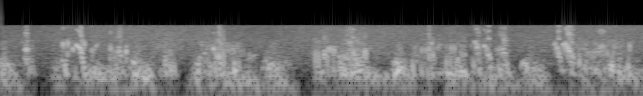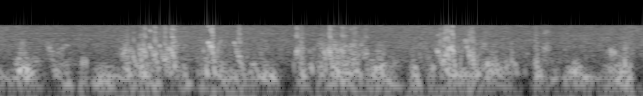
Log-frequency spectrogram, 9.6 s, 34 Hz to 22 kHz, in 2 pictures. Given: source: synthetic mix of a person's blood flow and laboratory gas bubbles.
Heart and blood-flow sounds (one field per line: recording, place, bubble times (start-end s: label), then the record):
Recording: Doppler ultrasound of blood flow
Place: precordium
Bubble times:
0.15-0.30 s: bubbles
0.43-0.76 s: bubbles
0.78-0.98 s: bubbles
1.17-1.35 s: bubbles
1.45-1.94 s: bubbles
2.32-2.82 s: bubbles
3.05-3.87 s: bubbles
4.13-4.76 s: bubbles
5.16-5.34 s: bubbles
5.40-5.51 s: bubbles
5.71-6.21 s: bubbles
6.32-6.51 s: bubbles
6.54-6.70 s: bubbles
7.00-7.60 s: bubbles
7.66-7.79 s: bubbles
8.05-8.79 s: bubbles
8.82-8.95 s: bubbles
9.37-9.58 s: bubbles
From the record:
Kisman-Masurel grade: 342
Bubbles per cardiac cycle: rolling drumbeat, 9 or more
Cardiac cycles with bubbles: 100%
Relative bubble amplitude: moderate (0.250 to 0.450)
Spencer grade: 3 (all of the cardiac periods contain showers or single bubble signals, but not dominating or overriding the cardiac motion signals)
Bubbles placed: only in the low amplitude regions of the cardiac cycle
